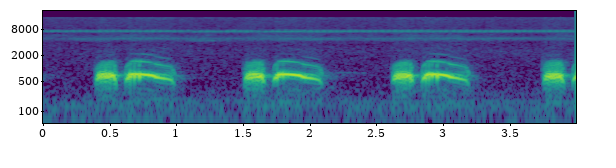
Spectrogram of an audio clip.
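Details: A female spotted dove gives steady paired coos, a short note then a longer downward-sliding coo, repeated about every 1.2 seconds in a quiet setting.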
